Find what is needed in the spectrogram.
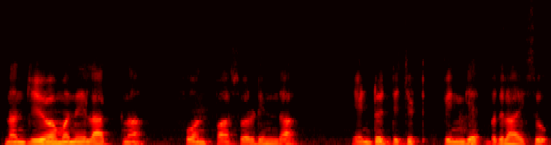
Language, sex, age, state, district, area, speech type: Kannada, male, 60+, Karnataka, Bangalore Rural, rural, read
